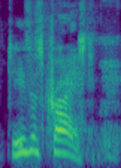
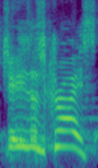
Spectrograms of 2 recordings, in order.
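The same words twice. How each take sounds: First: It is said as a calm prayer. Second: It is said as an angry curse.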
